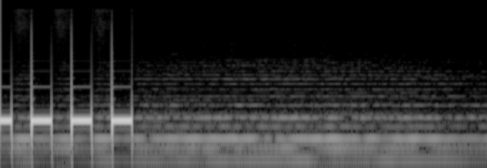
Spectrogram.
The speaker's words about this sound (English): The caller has hung up.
